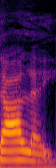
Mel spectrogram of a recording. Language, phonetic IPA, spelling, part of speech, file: Polish, [ˈdalɛj], dalej, adverb / interjection / verb, Pl-dalej.ogg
